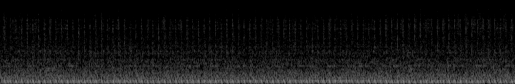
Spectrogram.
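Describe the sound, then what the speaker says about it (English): A mower cuts a field in Farming Simulator 19 on the alpine Erlengrat map, making a steady, unbroken engine drone throughout. "Almost done with the mowing."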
